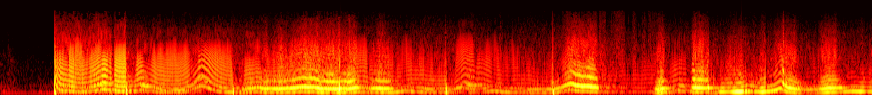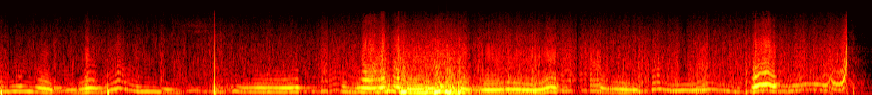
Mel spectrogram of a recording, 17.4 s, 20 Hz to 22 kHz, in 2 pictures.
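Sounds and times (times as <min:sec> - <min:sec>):
tuning fork tone buzzing: 0:00.6 - 0:17.3
warbling voice-like layer: 0:02.4 - 0:17.2.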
